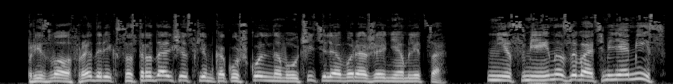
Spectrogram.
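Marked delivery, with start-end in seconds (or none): 4.9-6.7 exclaiming. A narrator's reading. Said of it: "воскликнула Аполлин".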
